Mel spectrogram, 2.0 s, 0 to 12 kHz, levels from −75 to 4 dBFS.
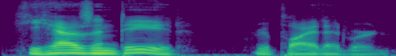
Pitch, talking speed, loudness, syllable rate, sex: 110 Hz, 150 wpm, -19 LUFS, 5.0 syllables/s, male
